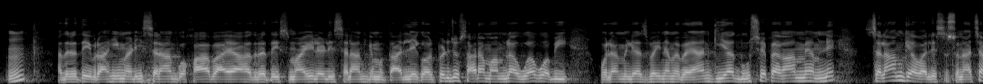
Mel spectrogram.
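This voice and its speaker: A man's voice: medium pitch, a little mellow, slight background noise. A man co-hosting a children's TV show, speaking emphatically to the children and putting questions to them. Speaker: co-host of a children's religious show. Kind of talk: addressing children, studio talk.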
